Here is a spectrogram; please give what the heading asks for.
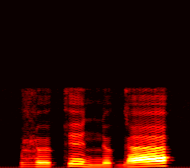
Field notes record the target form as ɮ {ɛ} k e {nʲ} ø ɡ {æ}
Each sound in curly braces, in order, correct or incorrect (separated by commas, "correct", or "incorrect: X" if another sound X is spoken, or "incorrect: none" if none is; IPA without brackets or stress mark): incorrect: ø, incorrect: n, correct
